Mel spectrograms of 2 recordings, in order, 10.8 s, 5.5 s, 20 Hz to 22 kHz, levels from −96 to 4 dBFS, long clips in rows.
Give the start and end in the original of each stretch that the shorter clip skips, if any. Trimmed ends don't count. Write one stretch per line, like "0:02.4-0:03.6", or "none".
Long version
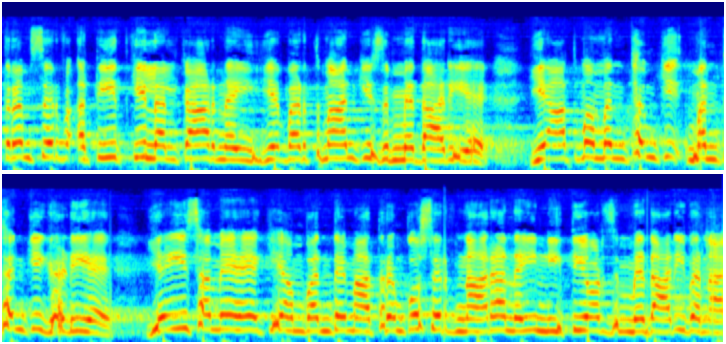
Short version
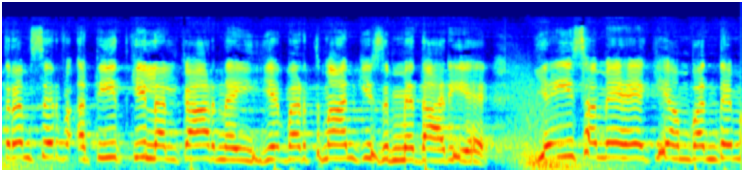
0:03.8-0:06.4

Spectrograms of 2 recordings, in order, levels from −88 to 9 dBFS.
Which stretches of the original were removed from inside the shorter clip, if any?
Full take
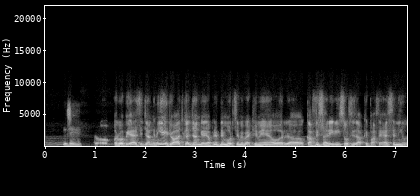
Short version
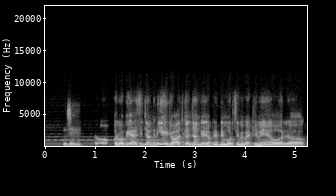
none

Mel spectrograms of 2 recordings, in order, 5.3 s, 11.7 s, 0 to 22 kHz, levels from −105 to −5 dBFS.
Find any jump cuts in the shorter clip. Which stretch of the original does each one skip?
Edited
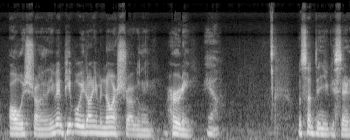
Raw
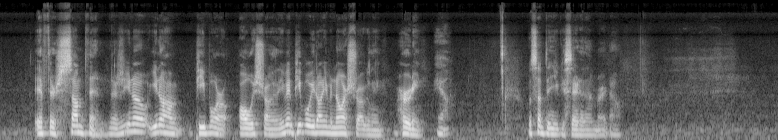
none

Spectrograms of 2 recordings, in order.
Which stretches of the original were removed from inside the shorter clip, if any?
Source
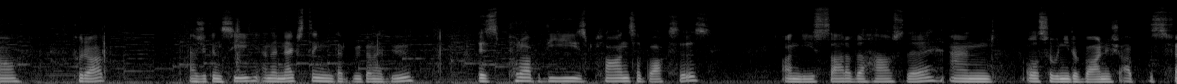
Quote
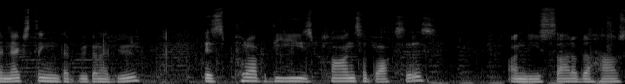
none

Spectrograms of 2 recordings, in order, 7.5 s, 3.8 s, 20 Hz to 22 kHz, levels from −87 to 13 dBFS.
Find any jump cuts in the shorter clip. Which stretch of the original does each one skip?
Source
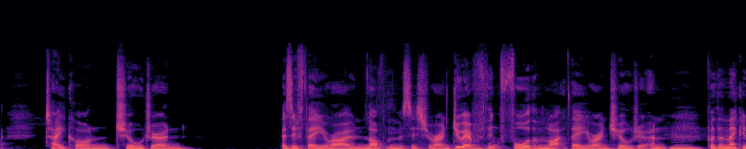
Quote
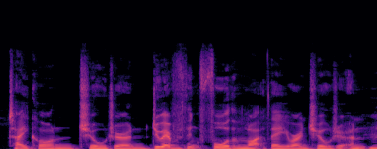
0:01.8-0:04.5

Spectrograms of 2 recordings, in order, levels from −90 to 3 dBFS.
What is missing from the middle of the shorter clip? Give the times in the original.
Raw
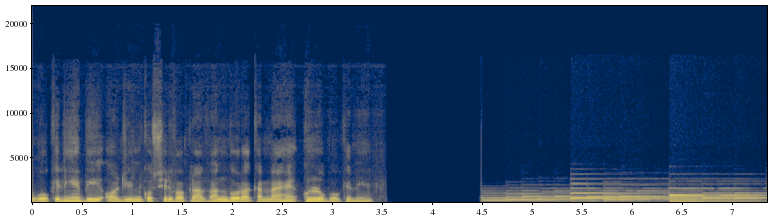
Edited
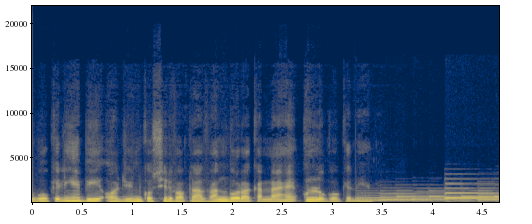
0:03.4-0:04.6

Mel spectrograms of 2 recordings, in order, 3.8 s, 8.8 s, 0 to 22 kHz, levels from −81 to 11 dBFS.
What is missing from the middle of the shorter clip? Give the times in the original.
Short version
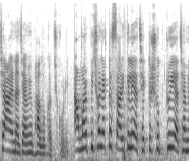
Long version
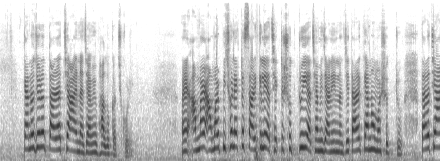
0:02.8-0:04.1

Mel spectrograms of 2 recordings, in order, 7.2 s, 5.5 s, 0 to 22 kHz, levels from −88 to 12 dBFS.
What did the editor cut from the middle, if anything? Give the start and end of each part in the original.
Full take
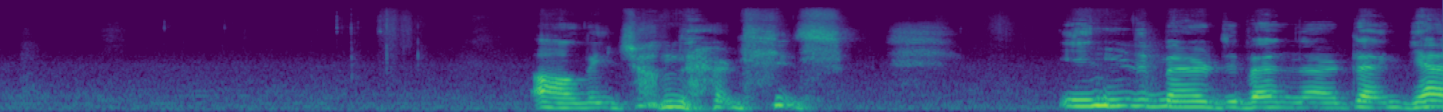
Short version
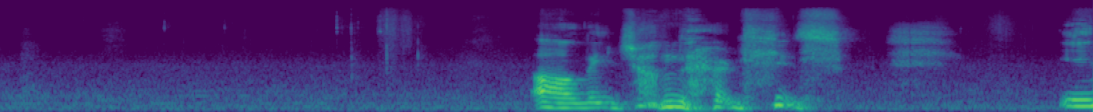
none

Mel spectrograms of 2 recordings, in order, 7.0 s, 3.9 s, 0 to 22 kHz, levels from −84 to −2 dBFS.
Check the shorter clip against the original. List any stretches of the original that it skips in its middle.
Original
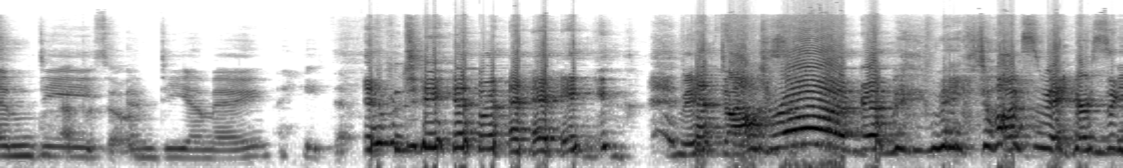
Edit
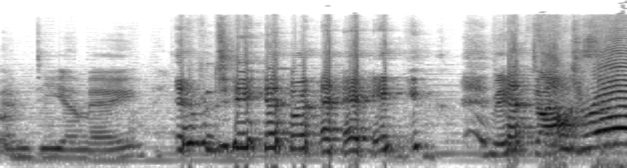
0:01.7-0:02.1

